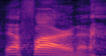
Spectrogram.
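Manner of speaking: put-on the boy's verdict laughed out; laughing through the quote; laughing repeat. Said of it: "He says".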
